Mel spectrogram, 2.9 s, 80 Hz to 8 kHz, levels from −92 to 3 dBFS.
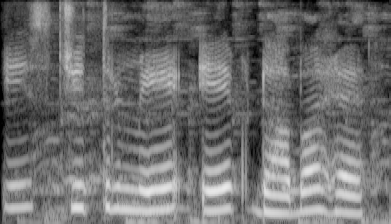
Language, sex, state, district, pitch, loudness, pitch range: Hindi, female, Uttar Pradesh, Shamli, 270 Hz, -14 LUFS, 255-295 Hz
